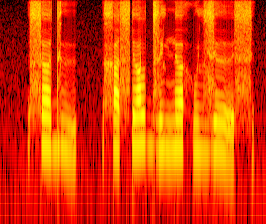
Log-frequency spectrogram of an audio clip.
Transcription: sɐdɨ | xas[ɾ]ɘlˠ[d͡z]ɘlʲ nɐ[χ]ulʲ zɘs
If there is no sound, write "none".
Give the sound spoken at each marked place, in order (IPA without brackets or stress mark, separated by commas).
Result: ɾ, d͡z, h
